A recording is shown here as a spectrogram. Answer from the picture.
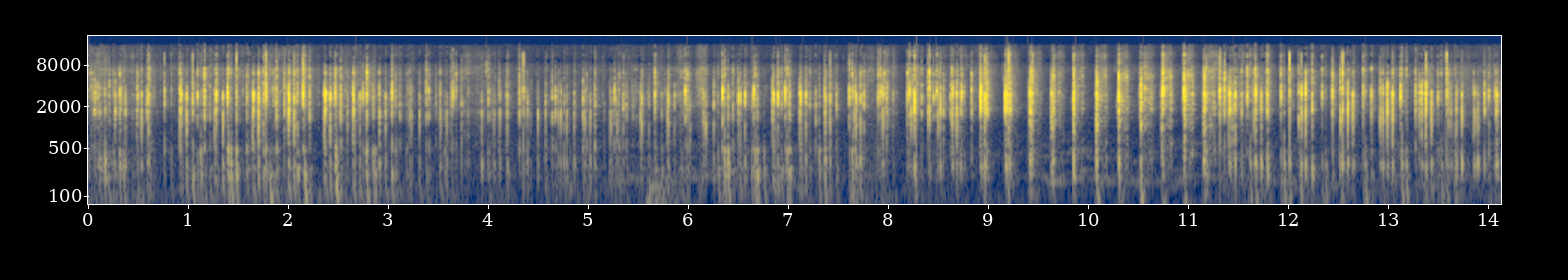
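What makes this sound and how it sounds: Long nails tap and scratch along the spine of a beige cloth-bound hardcover book lying spine up. A dense, rapid stream of dry, crackly clicks and scrapes is heard, bright and high-pitched with almost no low end. Each tap dies away almost instantly.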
